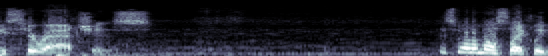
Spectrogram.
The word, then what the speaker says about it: Sriracha: Like, no, it's actually Sriracha. That's according to the, the people who actually make the hot sauce.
